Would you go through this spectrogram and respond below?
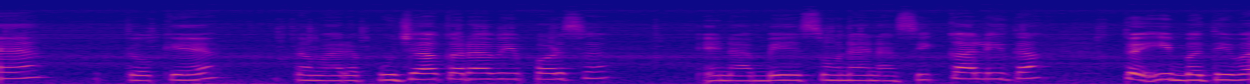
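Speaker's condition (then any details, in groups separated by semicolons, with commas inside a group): No condition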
